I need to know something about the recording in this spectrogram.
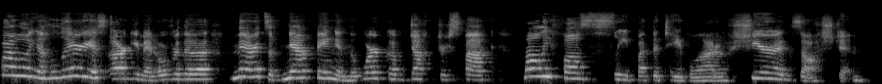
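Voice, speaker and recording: High, bright, animated woman comic narrator. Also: normal speed, hardly any pauses. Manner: sassy, dramatic. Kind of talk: comedic scripted narration.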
